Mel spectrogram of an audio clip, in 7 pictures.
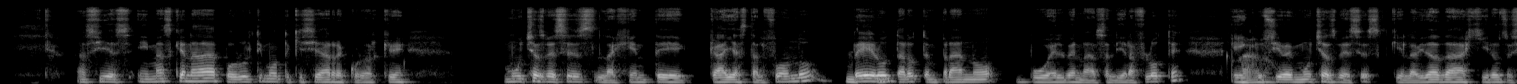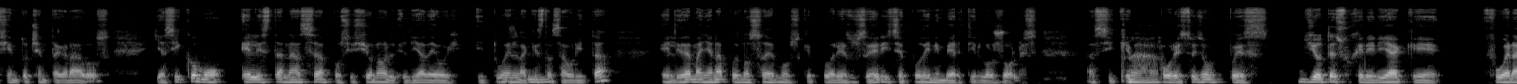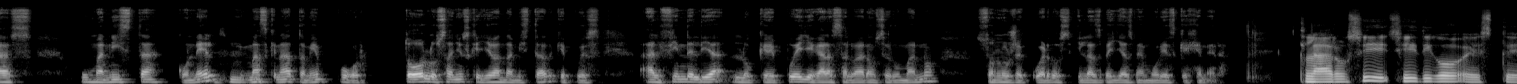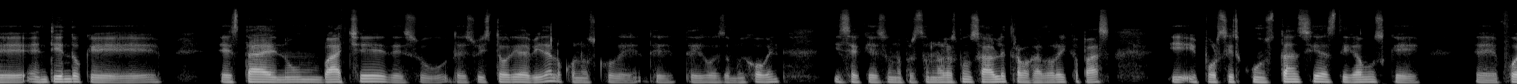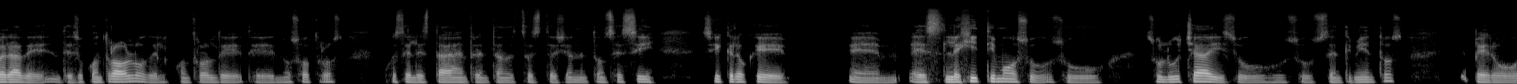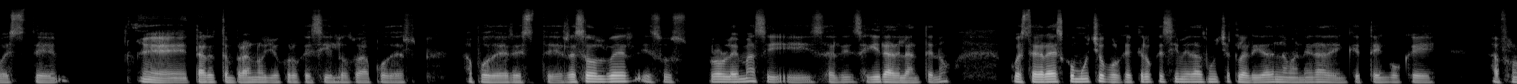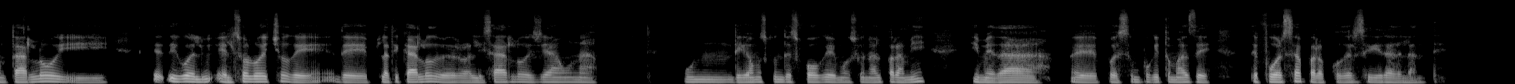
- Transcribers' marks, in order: other background noise; tapping
- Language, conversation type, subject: Spanish, advice, ¿Cómo puedo equilibrar el apoyo a los demás con mis necesidades personales?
